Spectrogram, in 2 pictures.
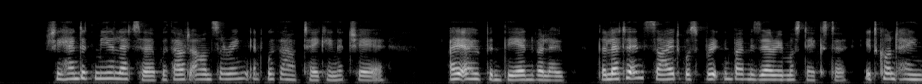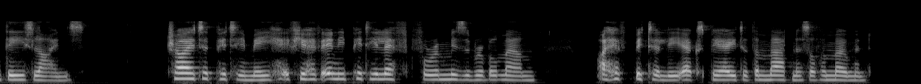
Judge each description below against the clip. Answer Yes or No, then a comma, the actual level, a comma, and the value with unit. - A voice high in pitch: Yes, high, 225 Hz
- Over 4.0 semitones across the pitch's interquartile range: No, average, 3.4 semitones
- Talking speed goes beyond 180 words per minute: No, average, 165 wpm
